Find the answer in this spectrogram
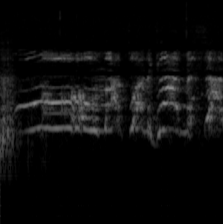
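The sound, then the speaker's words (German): An excited girl screams and squeals in a sustained, high-pitched voice that wavers up and down for about two seconds, with a few brief dips in loudness. “Und das Mädchen ist eigentlich aufgeregt und schreit ein bisschen rum.”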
